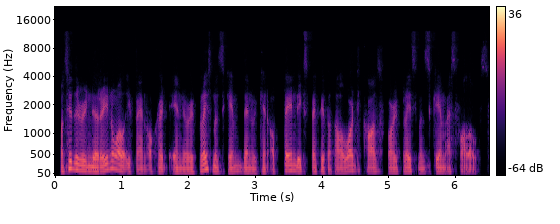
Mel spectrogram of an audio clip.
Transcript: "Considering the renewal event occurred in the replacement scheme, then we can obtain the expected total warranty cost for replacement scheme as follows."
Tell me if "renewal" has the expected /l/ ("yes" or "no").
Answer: yes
